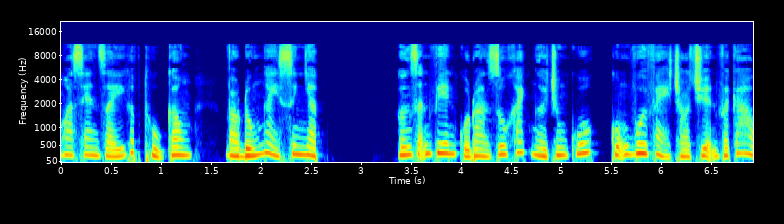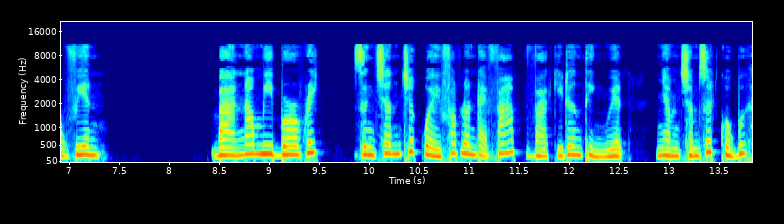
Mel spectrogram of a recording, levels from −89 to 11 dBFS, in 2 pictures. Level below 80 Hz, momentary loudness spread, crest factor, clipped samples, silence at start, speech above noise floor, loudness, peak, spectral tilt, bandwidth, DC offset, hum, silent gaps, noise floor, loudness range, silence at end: -46 dBFS; 7 LU; 16 dB; under 0.1%; 0 s; 67 dB; -18 LUFS; -2 dBFS; -6 dB/octave; 11.5 kHz; under 0.1%; none; 2.79-3.13 s; -84 dBFS; 2 LU; 0 s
